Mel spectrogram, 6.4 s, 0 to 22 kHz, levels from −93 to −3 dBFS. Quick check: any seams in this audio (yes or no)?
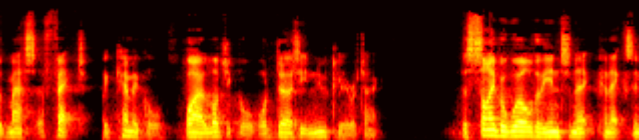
yes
